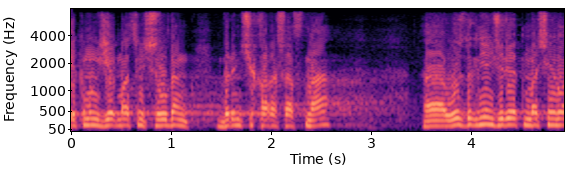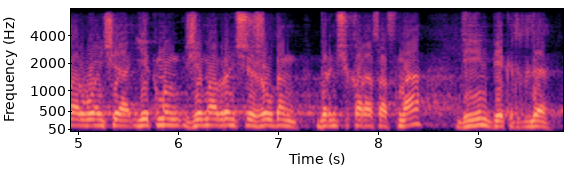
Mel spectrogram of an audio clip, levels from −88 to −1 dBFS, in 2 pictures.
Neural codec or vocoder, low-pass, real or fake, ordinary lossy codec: none; 7.2 kHz; real; none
